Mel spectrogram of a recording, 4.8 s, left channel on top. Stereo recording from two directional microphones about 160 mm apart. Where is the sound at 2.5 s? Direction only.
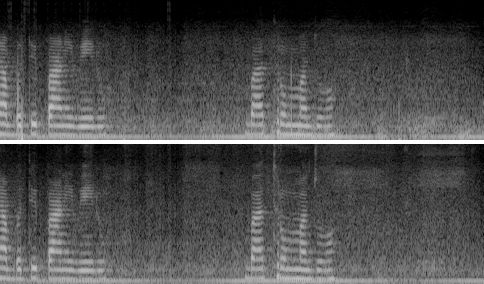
35° right (ahead or behind).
